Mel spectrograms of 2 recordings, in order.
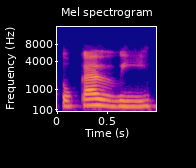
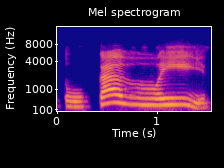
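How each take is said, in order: First: The dh sound is said lightly and plainly. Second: The dh sound is pressed hard and heavy. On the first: The speaker calls it right. "Biasa saja" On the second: The speaker calls it wrong. "jangan terlalu ditekan"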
